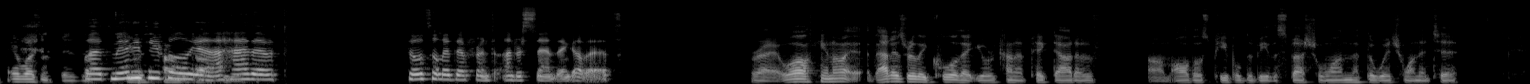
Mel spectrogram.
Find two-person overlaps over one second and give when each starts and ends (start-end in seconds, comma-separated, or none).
0.8-2.5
